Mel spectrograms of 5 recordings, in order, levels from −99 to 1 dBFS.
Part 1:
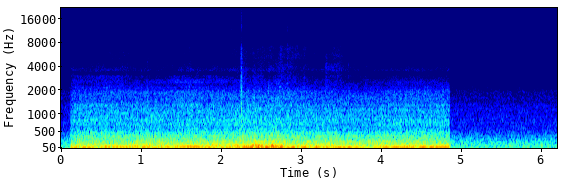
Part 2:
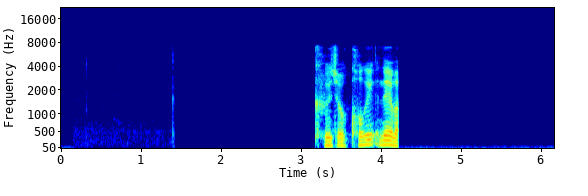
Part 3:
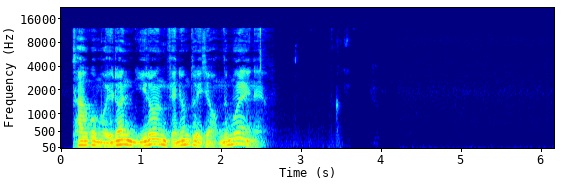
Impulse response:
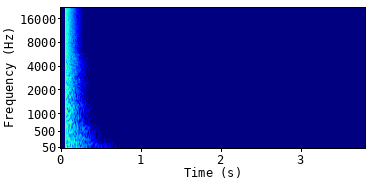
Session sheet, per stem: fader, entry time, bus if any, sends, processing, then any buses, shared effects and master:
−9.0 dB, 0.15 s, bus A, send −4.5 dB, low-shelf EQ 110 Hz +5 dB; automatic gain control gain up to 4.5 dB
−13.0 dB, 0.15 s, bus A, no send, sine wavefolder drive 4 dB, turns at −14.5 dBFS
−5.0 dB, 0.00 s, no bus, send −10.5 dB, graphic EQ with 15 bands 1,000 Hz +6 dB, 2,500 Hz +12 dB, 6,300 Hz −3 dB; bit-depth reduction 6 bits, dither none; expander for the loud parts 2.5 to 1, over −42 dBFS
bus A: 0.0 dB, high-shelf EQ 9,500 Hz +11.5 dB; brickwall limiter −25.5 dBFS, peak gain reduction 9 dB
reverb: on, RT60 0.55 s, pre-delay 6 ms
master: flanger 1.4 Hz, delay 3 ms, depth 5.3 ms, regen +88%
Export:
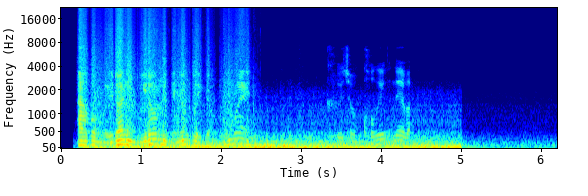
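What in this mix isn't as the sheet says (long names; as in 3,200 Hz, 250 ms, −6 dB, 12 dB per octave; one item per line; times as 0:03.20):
stem 2: missing sine wavefolder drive 4 dB, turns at −14.5 dBFS
stem 3 −5.0 dB → +2.0 dB
reverb return −7.0 dB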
